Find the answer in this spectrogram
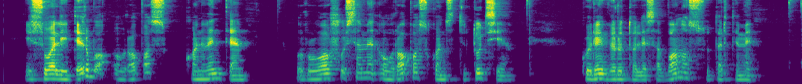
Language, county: Lithuanian, Šiauliai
